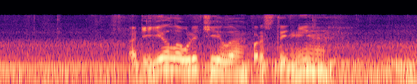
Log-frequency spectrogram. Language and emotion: Russian, neutral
